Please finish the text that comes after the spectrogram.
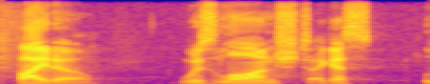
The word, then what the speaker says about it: FD.io: the fast data consortium FD io usually pronounced Fido was launched I guess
